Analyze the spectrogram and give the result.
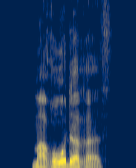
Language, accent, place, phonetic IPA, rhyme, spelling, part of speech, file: German, Germany, Berlin, [maˈʁoːdəʁəs], -oːdəʁəs, maroderes, adjective, De-maroderes.ogg
- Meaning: strong/mixed nominative/accusative neuter singular comparative degree of marode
